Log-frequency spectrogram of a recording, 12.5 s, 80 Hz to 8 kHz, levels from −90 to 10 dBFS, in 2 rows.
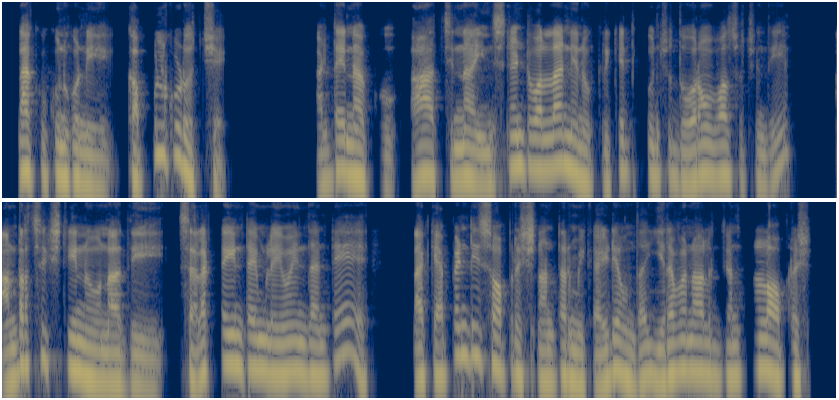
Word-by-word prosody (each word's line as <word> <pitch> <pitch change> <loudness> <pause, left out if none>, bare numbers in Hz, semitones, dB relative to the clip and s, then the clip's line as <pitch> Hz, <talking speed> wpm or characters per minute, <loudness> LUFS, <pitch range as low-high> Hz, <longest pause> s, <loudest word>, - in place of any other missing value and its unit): నాకు 150 -1 +5
కొన్ని 135 -2 +2
కొన్ని 115 -4 +1 0.3
కప్‌లు 225 -1 0
కూడా 175 -8 +2
వచ్చాయి. - - -5 0.7
అంటే 120 +7 0
నాకు 120 -4 -2 0.3
ఆ! - - +5 0.2
చిన్న 130 +1 +1
ఇన్సిడెంట్ 165 +9 +1
వల్ల, 160 +1 +4
నేను 135 -6 +2
క్రికెట్‌కి 125 +4 -7
కొంచెం 135 0 -5
దూరం 125 +4 +1
అవ్వాల్సి 135 0 -1
వచ్చింది. 115 +4 -8 0.5
అన్డర్ 170 +7 +2
16 165 -6 +2 0.2
నాది 110 -2 +2 0.3
సెలెక్ట్ 150 0 +1
అయ్యే 180 -1 +6
టైమ్‌లో 155 -3 +3
ఏమైందంటే, 145 +4 0 0.5
నాకు 130 +1 +2
యపండీస్ 210 +6 +1
ఆపరేషన్ 140 -4 +1
అంటారు 125 +2 0
మీకు 110 - -7
ఐడియా 155 +6 +2
ఉందా? 120 +1 -2
24 150 0 +1
గంటల్లో 150 +4 +1
ఆపరేషన్. 130 0 -5
140 Hz, 170 wpm, -25 LUFS, 125-155 Hz, 0.7 s, అయ్యే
